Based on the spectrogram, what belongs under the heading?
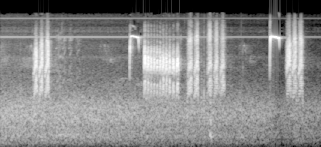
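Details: Coal tits at a garden nest box while rearing chicks, late May, give very high, thin, hissing notes in short clusters, a quick buzzy trill and two brief thin whistles against a quiet background.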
